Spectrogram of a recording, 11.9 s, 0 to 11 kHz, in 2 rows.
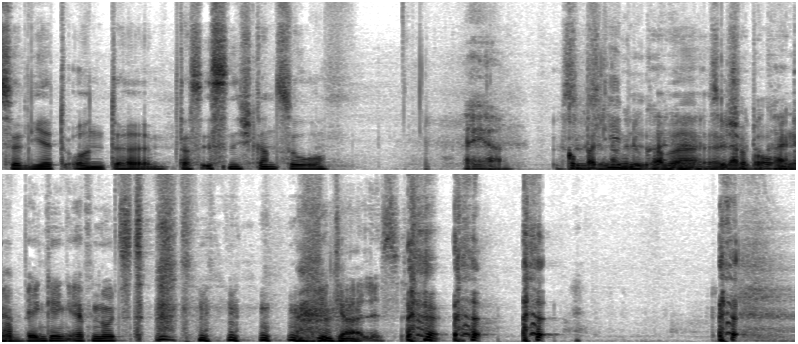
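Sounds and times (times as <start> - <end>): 
speech: 0.0 - 2.6, 3.2 - 9.7
laughter: 7.1 - 8.7
person coughing: 9.0 - 10.4, 11.3 - 11.8.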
